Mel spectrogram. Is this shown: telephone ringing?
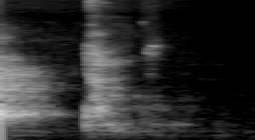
no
